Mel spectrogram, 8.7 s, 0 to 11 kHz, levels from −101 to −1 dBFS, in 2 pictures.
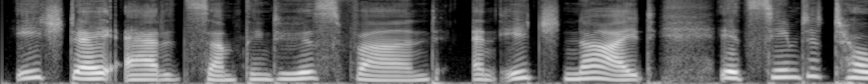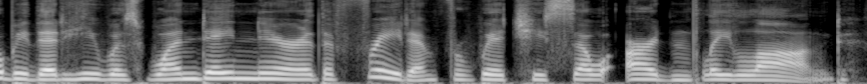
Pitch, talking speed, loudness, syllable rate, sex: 205 Hz, 195 wpm, -21 LUFS, 5.0 syllables/s, female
